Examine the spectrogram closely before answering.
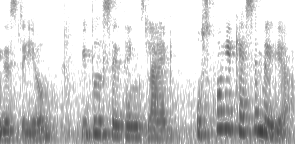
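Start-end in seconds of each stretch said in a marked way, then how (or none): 2.4-3.6 high-pitched incredulous gossip; mock disbelief. People gossiping about someone else's match, mock incredulous.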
